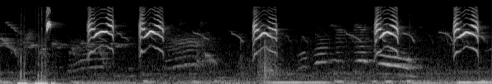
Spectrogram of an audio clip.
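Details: Sogok ontong, the crimson sunbird, singing in gacor ngleper fashion. A loud, shrill, arched note repeats roughly every second among fainter sliding squeaks, over a low hum.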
